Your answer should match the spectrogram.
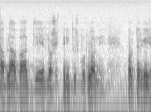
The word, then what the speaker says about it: Poltergeist: de los espíritus burlones porter gays es una palabra que viene del alemán en realidad se pronunciaría potter gais y viene del alemán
